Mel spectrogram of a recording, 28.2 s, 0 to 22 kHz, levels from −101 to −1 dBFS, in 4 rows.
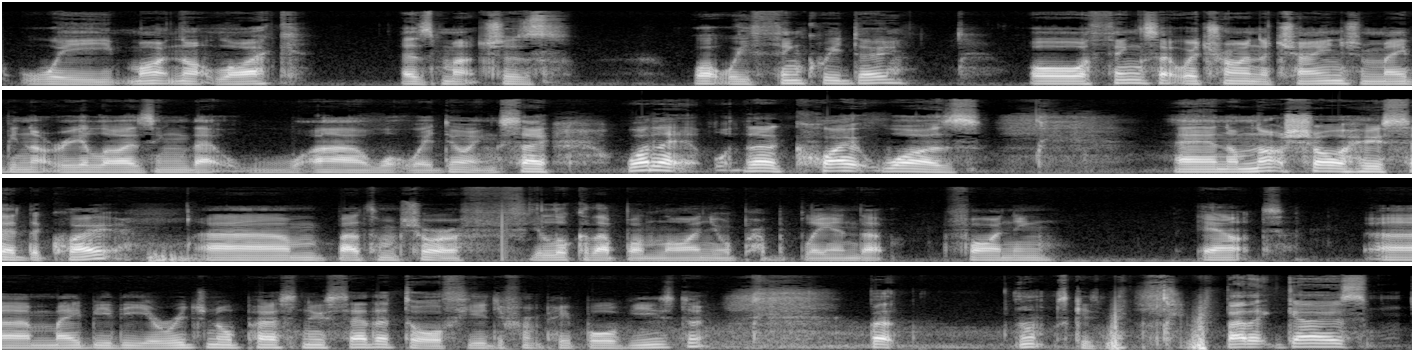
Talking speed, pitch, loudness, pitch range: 170 wpm, 115 Hz, -17 LUFS, 100-130 Hz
